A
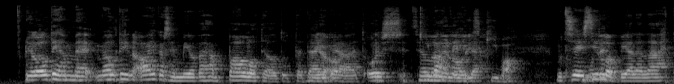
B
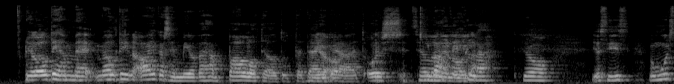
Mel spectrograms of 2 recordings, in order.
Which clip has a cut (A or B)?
B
